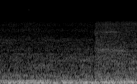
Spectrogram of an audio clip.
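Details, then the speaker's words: Maruti Wagon R idling petrol engine, clutch already replaced, with a cracked bolt found under the engine: deep, uneven low rumble, the irritating vibrating drone felt inside the car, from worn engine mounts. "നമ്മൾ മെയിനായിട്ട് തപ്പിക്കൊണ്ടിരിക്കുന്ന ആ ഒരു vibrating sound ആട്ടോ. വണ്ടീൻ്റെ ഉള്ളിൽ ഇരിക്കുമ്പോൾ ഭയങ്കര irritating ആണ് ആ ഒരു സൗണ്ട്."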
